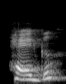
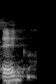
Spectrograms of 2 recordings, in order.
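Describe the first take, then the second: First: The word begins with an added h sound. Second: The word begins directly with the vowel. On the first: "some people say heg instead of egg" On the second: "instead of egg"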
